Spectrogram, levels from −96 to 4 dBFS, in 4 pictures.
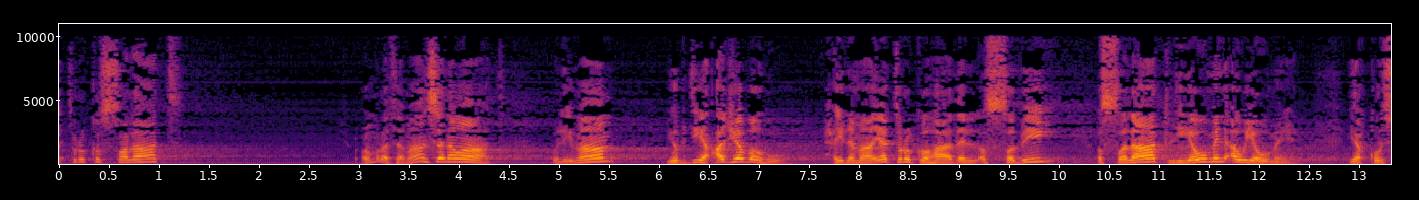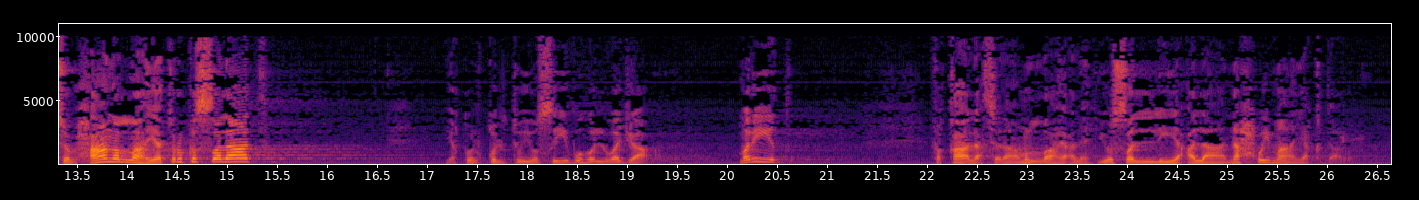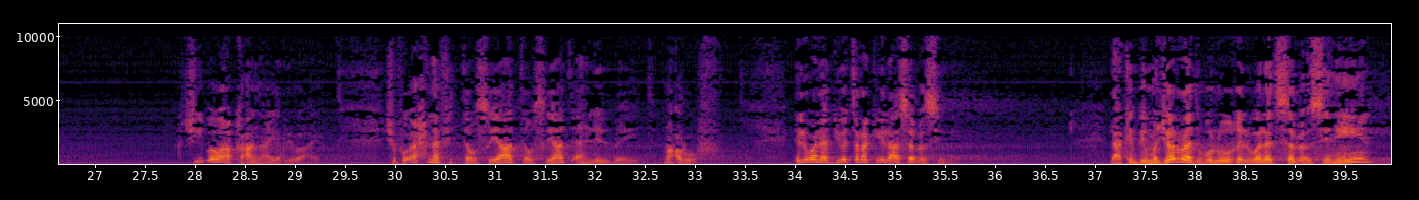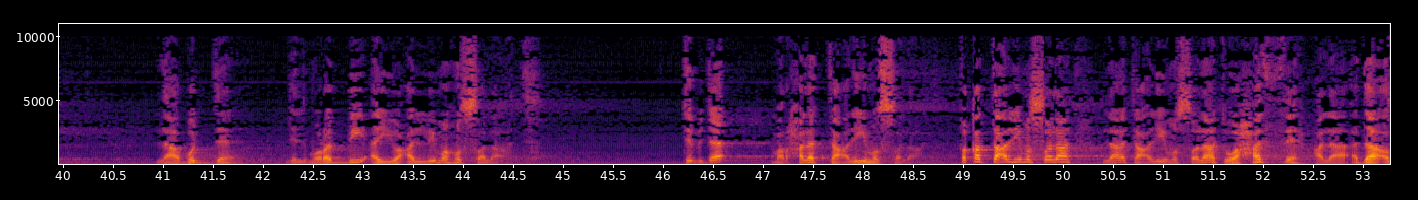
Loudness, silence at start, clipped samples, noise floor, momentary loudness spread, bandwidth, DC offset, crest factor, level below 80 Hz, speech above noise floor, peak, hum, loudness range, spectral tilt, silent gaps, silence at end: -27 LUFS; 0 s; under 0.1%; -59 dBFS; 20 LU; 10.5 kHz; under 0.1%; 24 dB; -62 dBFS; 33 dB; -6 dBFS; 50 Hz at -60 dBFS; 14 LU; -4.5 dB/octave; none; 0 s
